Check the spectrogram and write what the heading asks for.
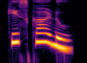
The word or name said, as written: ಗಸಿಗಟ್ಟು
